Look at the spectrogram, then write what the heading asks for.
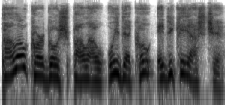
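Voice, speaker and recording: A man voicing a worried, chummy tortoise with a husky voice in a children's cartoon. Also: high-pitched, animated, moderate pace, heavy background noise. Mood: alarmed. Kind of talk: dubbed children's cartoon dialogue.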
